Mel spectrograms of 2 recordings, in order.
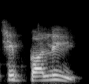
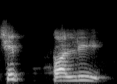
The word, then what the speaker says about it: छिपकली: उसी तरह हिंदी भाषा भाषी अंतिम अक्षर पर बल देकर करता है, जैसे छिपकली। लेकिन यदि अज्ञानवश कोई अंतिम के स्थान पर दूसरे अक्षर पर बल देता है, जैसे छिपकली, तो उसका उच्चारण अस्वाभाविक हो जाता है, लेकिन अर्थ में परिवर्तन नहीं होता है।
